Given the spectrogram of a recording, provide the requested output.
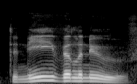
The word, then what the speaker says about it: Denis Villeneuve: attempts that did happen david lynch and then pronounce his name jacob you're good with these things denis villeneuve that's right that that that dune name yeah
